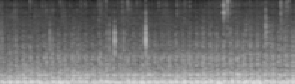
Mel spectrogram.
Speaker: Так может не только топка паровоза. В этой печке сильная тяга.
